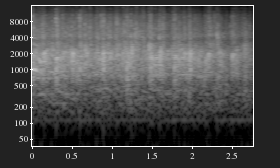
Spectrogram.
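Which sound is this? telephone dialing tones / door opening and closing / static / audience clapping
audience clapping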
